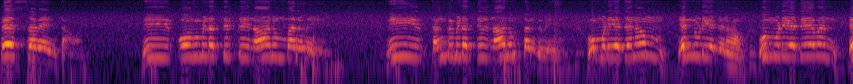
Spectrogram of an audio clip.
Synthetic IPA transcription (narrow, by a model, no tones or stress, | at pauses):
peːsɐʋeːnd̪a̰ːn | niːɾpoːŋɡɯmɪɽɐt̪ːɪrkɯnaːnɯmʋɐɾɯʋeːn | niːɾt̪ɐŋɡɯmɪɽɐt̪ːɪlnaːnɯmt̪ɐŋɡɯʋeːnʊmːɯɽɐjɐd͡ʒɐnɐmɛnːɯɽɐjɐd͡ʒɐnɐmʊmːɯɽɐjɐd̪eːʋɐnɛ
